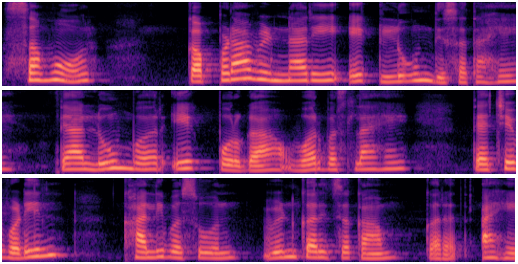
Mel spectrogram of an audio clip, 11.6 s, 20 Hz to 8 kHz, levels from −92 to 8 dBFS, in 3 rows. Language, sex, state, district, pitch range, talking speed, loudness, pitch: Marathi, female, Maharashtra, Pune, 185-235 Hz, 120 wpm, -20 LUFS, 205 Hz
